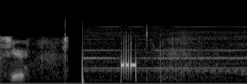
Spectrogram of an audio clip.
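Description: Police two-way radio channel between transmissions: a sharp click as the channel keys, then steady radio hiss with faint tones and a short, loud beep about a second in.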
